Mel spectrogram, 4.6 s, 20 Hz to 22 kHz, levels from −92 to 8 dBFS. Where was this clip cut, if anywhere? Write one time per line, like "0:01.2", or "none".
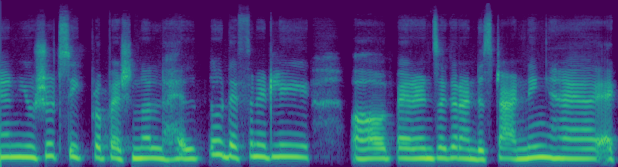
none

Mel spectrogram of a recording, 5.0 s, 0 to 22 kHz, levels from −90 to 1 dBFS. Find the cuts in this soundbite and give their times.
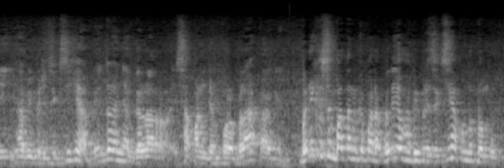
0:02.9

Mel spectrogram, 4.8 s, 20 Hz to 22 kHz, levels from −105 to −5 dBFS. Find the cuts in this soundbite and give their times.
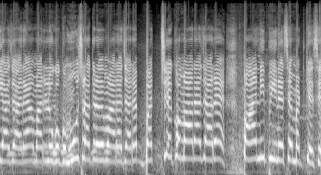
none

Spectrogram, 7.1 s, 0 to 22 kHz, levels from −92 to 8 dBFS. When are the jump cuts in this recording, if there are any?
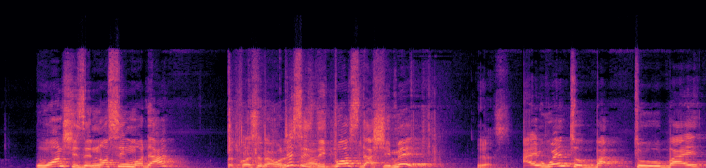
0:02.3

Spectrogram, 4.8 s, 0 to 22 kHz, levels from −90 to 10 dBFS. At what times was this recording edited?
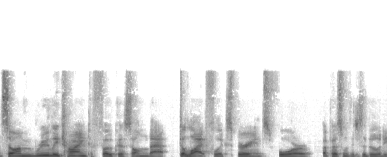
0:02.1

